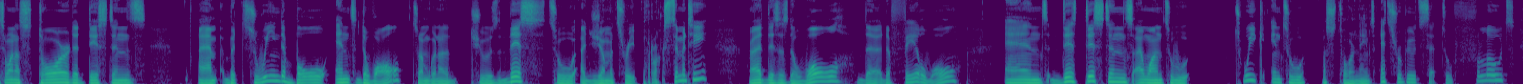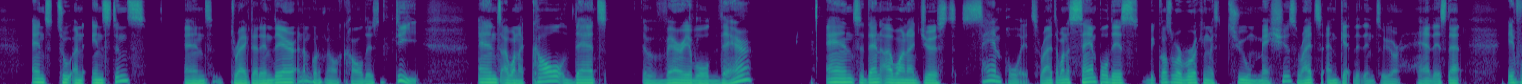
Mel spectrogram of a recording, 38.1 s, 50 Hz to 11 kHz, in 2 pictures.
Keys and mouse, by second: 5.7-8.7 drag, 12.0 g, 15.7 shift+a, 18.0-19.0 drag, 19.5 click, 21.6 click, 22.9 click, 24.1 click, 24.3 click, 25.6 click, 25.9 shift+d, 26.6 click, 28.6 click, 29.7-32.4 drag.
